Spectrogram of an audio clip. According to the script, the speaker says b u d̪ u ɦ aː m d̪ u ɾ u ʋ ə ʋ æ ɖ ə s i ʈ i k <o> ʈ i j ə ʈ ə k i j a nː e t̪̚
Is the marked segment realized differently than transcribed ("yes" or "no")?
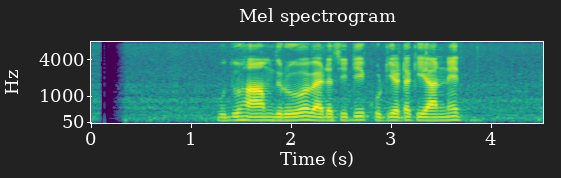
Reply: yes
